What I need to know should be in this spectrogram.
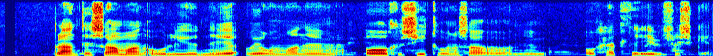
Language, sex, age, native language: Icelandic, male, 14, German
